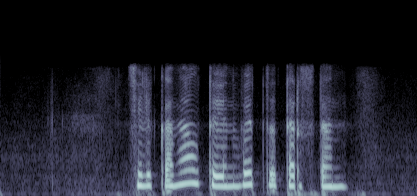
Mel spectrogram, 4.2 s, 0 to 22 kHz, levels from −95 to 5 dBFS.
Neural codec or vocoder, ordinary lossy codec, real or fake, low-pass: none; Opus, 16 kbps; real; 5.4 kHz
